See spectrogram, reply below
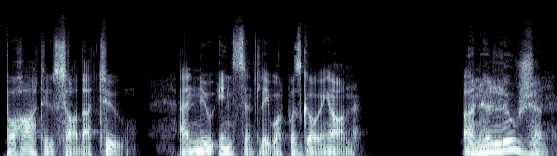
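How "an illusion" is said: high urgent cry. Acted. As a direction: call it out loud and high. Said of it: "he cried out".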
